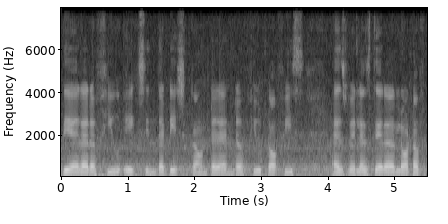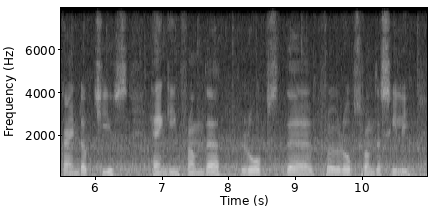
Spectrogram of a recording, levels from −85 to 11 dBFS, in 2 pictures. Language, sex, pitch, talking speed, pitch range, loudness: English, male, 130 Hz, 175 wpm, 120-140 Hz, -16 LUFS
